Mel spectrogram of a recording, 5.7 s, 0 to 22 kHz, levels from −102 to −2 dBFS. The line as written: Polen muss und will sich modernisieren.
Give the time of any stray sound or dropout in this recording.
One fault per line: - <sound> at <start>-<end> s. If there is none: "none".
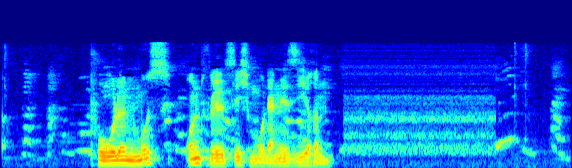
none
